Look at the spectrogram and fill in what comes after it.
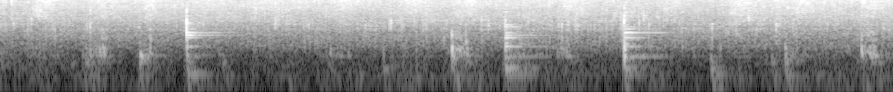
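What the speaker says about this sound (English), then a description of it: "So you add your onions, your flour. You're going to mix that around until the onions get, nice and soft a little bit." Onions and flour sizzle in a pot while a spoon stirs them, with steady frying crackle broken by several sharp scrapes and clinks of the utensil against the pot, close and fairly loud, no voices.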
